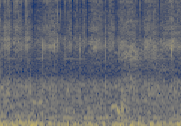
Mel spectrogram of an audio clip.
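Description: A conventional fishing reel being cranked by hand: a steady mechanical whirring with faint ticks, over low rumble from handling the rod.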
